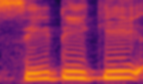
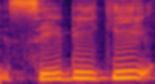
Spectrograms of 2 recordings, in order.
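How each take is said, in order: No difference in how they are said.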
